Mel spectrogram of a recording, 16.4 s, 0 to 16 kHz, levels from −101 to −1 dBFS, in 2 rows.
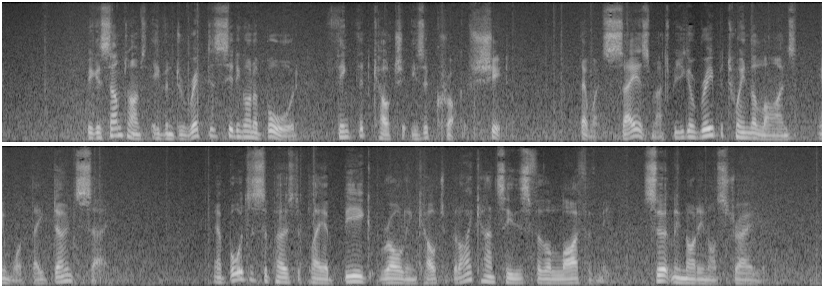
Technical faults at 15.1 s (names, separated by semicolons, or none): none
